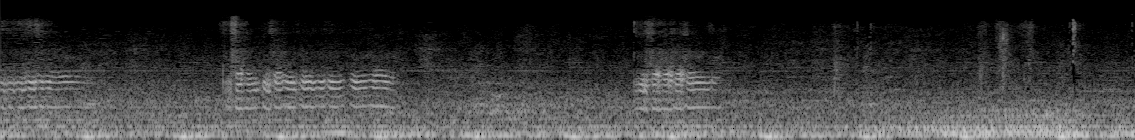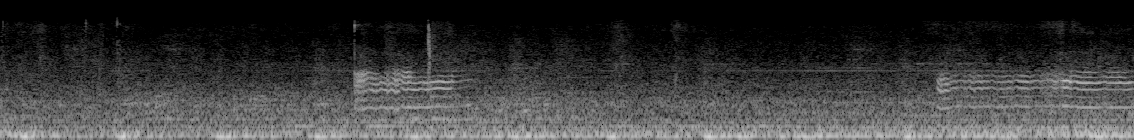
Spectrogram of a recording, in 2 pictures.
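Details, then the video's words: A black and white male cat, having spotted a pigeon, calls to his prey with short bursts of rapid, stuttering chirps, repeated several times over a steady low background rumble. "cat calling birds - chirping sound"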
